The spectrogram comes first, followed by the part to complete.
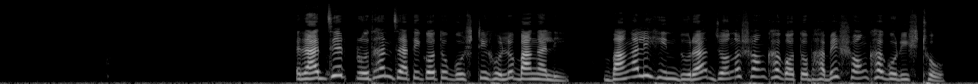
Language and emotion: Bengali, neutral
